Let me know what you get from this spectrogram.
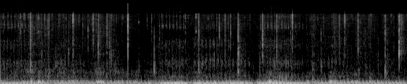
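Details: Domestic cat purring gently beside a fireplace: a steady low rumbling purr that swells and eases in slow pulses, overlaid with sharp, scattered crackles and pops from the burning fire throughout.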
